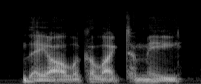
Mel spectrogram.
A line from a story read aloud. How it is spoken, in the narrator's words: Morrison muttered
